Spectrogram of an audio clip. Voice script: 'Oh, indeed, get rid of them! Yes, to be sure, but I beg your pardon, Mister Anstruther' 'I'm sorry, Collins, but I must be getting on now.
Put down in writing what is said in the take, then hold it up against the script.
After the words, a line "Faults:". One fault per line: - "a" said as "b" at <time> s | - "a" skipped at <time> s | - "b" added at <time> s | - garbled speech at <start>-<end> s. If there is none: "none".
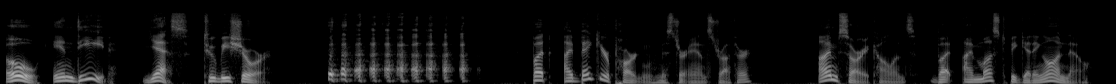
'Oh, indeed, Yes, to be sure, but I beg your pardon, Mister Anstruther' 'I'm sorry, Collins, but I must be getting on now.
Faults:
- "get rid of them" skipped at 1.2 s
